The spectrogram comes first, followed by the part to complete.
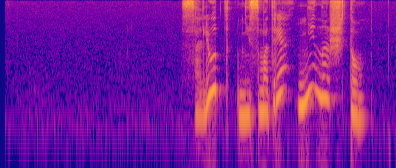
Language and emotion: Russian, positive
